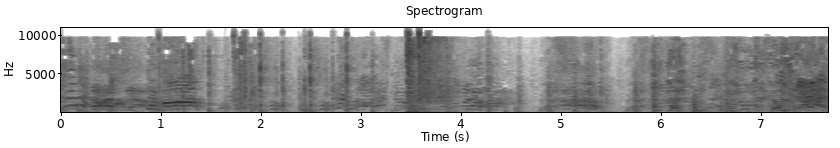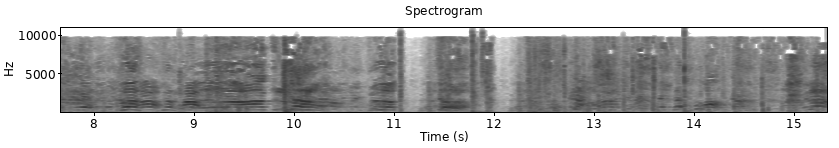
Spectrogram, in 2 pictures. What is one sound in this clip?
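A young man shouts urgently nearby.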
